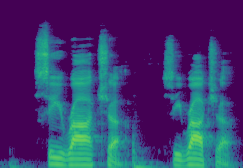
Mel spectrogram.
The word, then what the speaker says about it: Sriracha: But it's S-E-E, just think of like the sea, or to see, but it's Ra-cha, Sriracha, because it's, I guess, by the sea, and the little village's name is Ra-cha.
